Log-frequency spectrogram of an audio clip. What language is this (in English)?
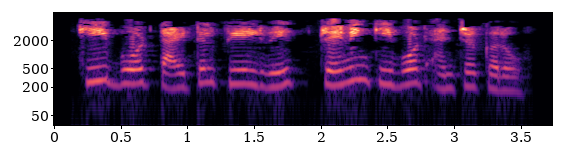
Punjabi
